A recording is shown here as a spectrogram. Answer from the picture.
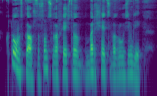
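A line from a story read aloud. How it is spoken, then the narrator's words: Laughing. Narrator (Russian): рассмеялся Джордана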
